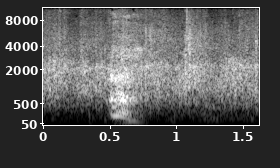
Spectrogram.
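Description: An audience claps in a steady, dense patter of applause for under two seconds, with a short vocal whoop rising briefly above the clapping partway through.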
